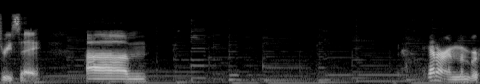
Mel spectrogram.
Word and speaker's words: Rise: It's spelled Rise, but I think it's Reese.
